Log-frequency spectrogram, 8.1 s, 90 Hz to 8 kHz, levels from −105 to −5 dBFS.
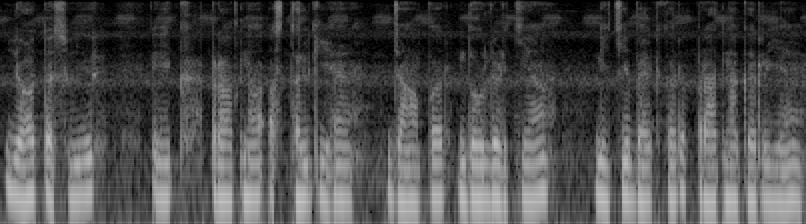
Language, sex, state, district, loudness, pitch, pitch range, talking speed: Hindi, male, Uttar Pradesh, Varanasi, -42 LUFS, 150 Hz, 145-155 Hz, 135 wpm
